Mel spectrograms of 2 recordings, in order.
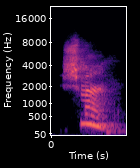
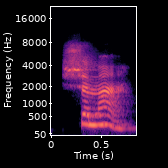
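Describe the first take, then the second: First: The sh runs straight into the m. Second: A full vowel is heard after the sh. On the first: This is the form used in practice. "in practice, it becomes Shema" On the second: This is the spelled-out form. "It says Shema Yisrael"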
